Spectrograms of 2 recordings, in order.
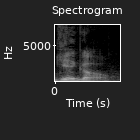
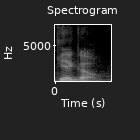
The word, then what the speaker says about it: GIGO: It's called gigo. It's pronounced gigo.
